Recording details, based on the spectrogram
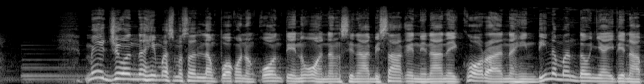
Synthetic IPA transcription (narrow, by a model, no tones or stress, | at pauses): mɛd͡ʒo̞nɐhɪmɐsmɐsɐnlɐŋpoʔɐko̞nɐŋko̞nt̪ɛnoʔo̞nɐŋsɪnaːbɪsɐʔaːkɪnːɪnaːnɐjko̞ːɾɐnɐɦɪnd̪inɐmand̪ɐwɲaʔɪt̪ɪnaː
